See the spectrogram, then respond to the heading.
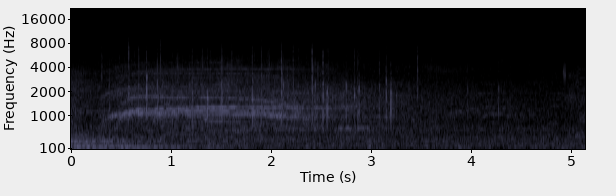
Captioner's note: audience cheering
